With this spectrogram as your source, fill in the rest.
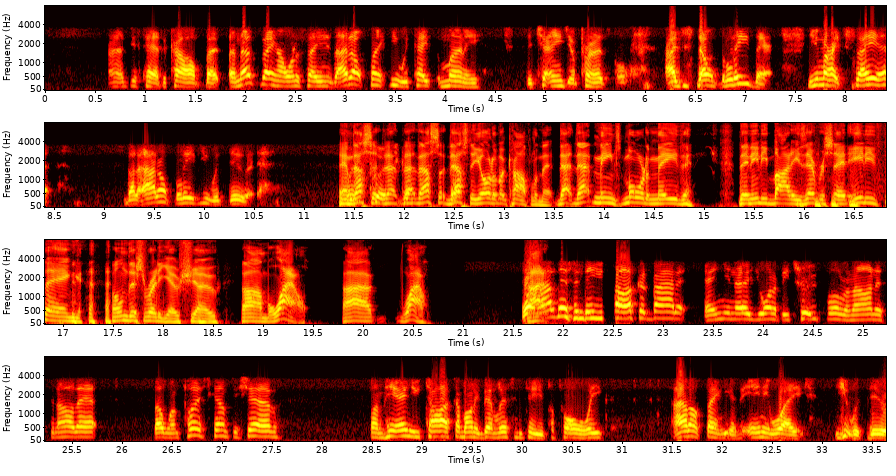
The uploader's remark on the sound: calls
